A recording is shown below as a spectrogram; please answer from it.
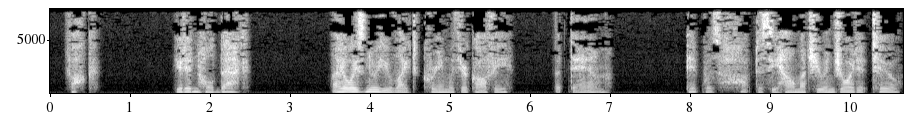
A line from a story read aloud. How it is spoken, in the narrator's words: When there was nothing left but his panting, he said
